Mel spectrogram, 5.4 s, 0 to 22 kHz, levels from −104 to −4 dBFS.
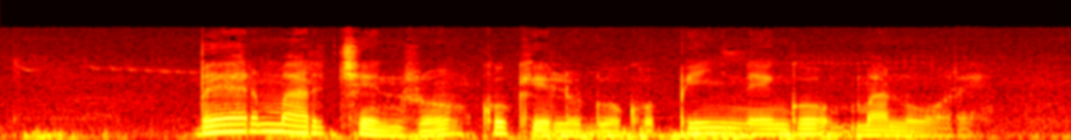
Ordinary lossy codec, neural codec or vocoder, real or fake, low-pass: MP3, 64 kbps; none; real; 10.8 kHz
